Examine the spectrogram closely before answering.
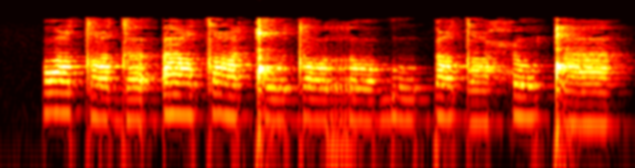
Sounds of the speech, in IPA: ɔ˦ tˤo˨dɐ˨ʔa˦tˤa˦˨ ǃo˨tɔ˨ rɔ˨ɠu˨ ɠɐ˦dˤa˨ ħo˦ǃa˨

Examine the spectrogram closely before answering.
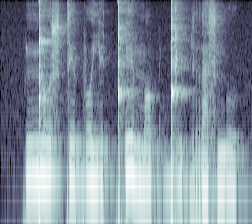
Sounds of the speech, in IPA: ŋ͡ǃostɪbojɪ ǃʼɪmɔb ɡ͡ǃibrasŋu

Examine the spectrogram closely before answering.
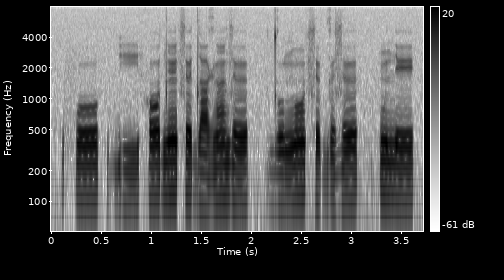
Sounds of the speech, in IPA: fo˧ | ɓiː˨hɔ˧ dɛ̃˦sə˧da˨ɣã˦ zə˧ | do˨ ŋɔ̃˦sə˨ɡə˨zə˦ | kʷĩ˦ ne˧

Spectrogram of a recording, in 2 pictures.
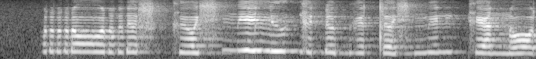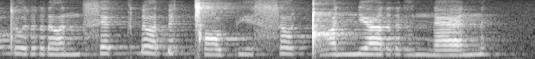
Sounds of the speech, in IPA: rɔ rəskʲɔsʲmʲɛ lʲʊɡʲə ɗəbʲʌtəsʲmʲɔnʲ kʲɑnɔtʊ rʌnsɛk ɗʌɗəǀɔpʲæ̤ sʌɡ͡ǃɑnʲɑrə̤ næn

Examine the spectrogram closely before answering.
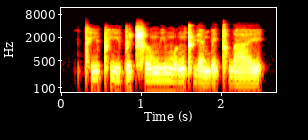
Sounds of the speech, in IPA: t̪ʰi˧˥ pʰi˨˩pi˦ ʈ͡ʂʰɤ˧˥mi˧˥ mɤ˧˥ŋpʰɥɛ˨˩mwe˦ɪ̯ kʰwa˨˩˦ɪ̯

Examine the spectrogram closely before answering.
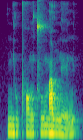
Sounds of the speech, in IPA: n̪ju˧pʰɔ˧ŋt̪ʰu˦ma˦w n̪ẽ˨˦n

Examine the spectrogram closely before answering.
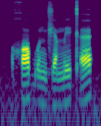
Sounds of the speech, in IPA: χɒbond͡ʒæ mekʼæ

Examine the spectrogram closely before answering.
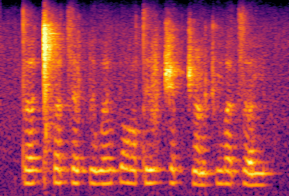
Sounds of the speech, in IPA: tɜ ǀʰɜt͡sɛvpɪwəl pɔːtɪv t͡ʃætt͡ʃɑ̃ɾʊt͡ʃ mɜt͡sən

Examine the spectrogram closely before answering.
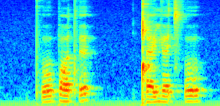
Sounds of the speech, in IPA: pʼo pɔtʼə | ǃɐ jət͡sʼo

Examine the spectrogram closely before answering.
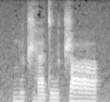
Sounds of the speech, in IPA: ʎut͡ʃɦætu t͡ʃɑ

